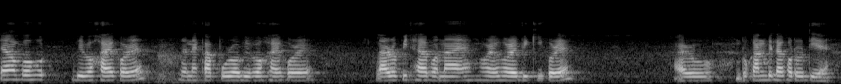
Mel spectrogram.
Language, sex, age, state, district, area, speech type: Assamese, female, 45-60, Assam, Jorhat, urban, spontaneous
